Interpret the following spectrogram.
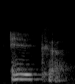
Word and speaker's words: Elke: Anyway, the name is actually pronounced Elke, more like Elke.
